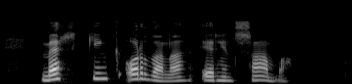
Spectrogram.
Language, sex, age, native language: Icelandic, female, 40-49, Icelandic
